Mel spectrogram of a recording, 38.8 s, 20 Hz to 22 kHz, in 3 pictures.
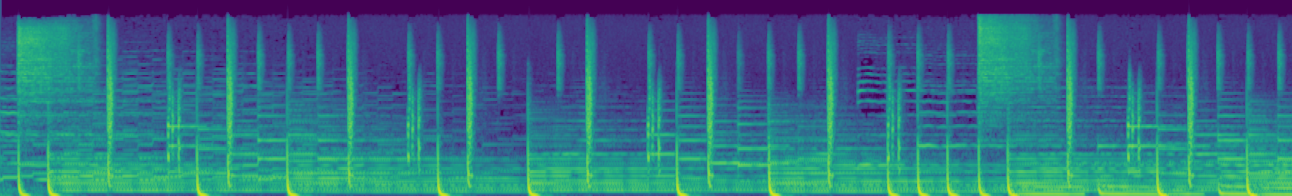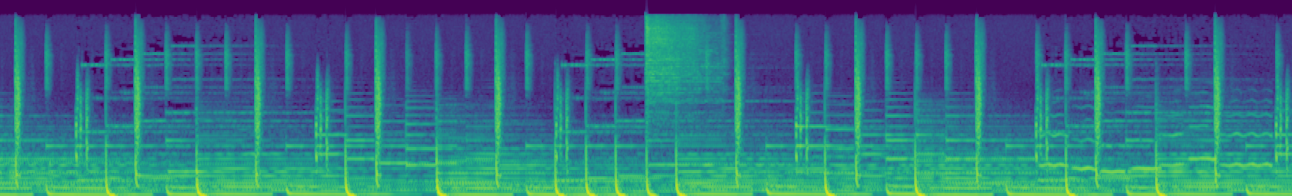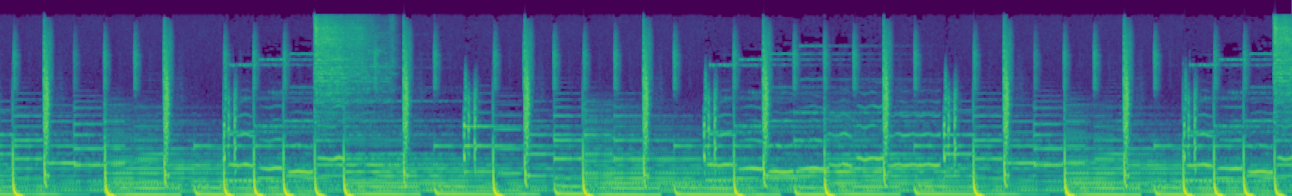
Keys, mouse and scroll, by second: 1.5 1, 3.7 Return, 11.3-12.1 space, 13.1 space, 14.0 shift+click, 18.3 shift+click, 19.2 shift+click, 19.7-20.5 space, 22.6 double click, 27.9 ctrl+v, 32.3 typing, 35.8 typing, 37.4 5.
